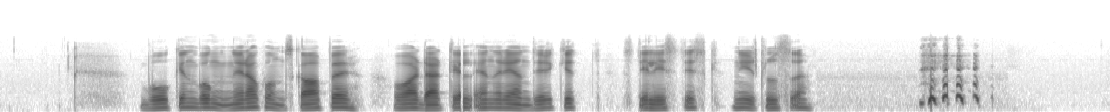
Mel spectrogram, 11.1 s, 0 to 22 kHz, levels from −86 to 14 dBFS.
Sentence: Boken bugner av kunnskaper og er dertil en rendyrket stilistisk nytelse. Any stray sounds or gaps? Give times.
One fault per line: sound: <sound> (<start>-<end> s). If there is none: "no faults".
sound: dropout (4.6-4.6 s)
sound: laugh (9.2-10.0 s)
